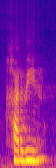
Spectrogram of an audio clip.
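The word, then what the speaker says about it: jardín: Jardin jardin which means garden in Spanish. So the jota is always pronounced like the flu H.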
